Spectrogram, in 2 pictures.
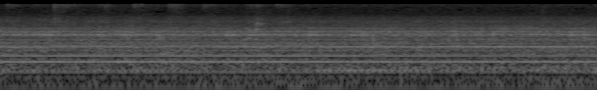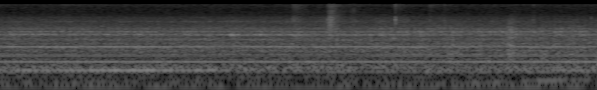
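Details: Constant mechanical hum with steady tones, like a fan or motor running, fills the recording without any animal calls.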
